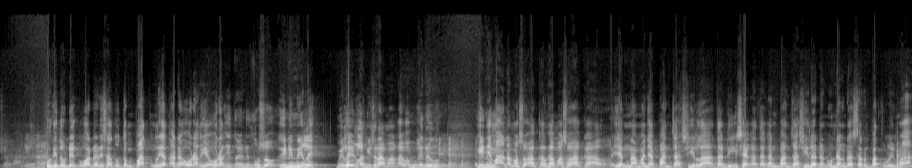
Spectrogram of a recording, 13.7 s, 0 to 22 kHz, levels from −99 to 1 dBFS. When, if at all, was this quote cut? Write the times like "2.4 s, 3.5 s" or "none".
9.1 s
